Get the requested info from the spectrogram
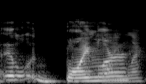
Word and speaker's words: Boimler: Actually, someone else on Twitter posted a picture that they made of Simon Pegg as Scotty and Jack Quaid as Bulmer. Is that how you say his name? – Oh, my God. Yeah. Boimler, I think.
